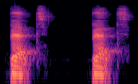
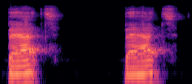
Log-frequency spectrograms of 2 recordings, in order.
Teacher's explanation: I drop my jaw down, lower tongue is low in the mouth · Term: A is in bat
